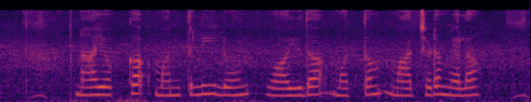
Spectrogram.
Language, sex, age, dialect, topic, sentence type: Telugu, female, 41-45, Utterandhra, banking, question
